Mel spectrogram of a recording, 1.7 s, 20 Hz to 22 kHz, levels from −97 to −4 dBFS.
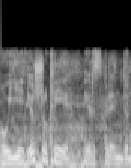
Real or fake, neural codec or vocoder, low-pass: fake; codec, 16 kHz, 4 kbps, FunCodec, trained on Chinese and English, 50 frames a second; 7.2 kHz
